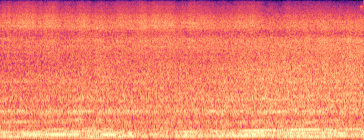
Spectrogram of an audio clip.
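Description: Rain patters on the bus windows.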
